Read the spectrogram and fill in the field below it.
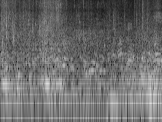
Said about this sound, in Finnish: Vieressä naiset pesevät pyykkiä, miehet täyttävät jerrykannuja ja vesibisnes pyörii.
